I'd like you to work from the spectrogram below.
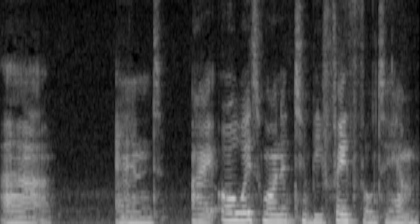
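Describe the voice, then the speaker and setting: A woman at a very slow pace with ordinary pitch variation, in audible room echo. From Sweden. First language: Swedish. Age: 30s. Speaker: former Jehovah's Witness telling her story. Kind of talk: personal testimony. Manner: halting, many fillers.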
